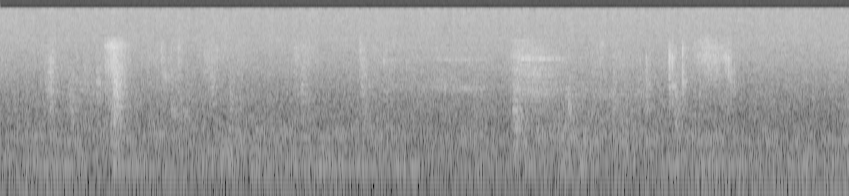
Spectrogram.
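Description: An elderly man reads aloud in a quiet, calm voice.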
